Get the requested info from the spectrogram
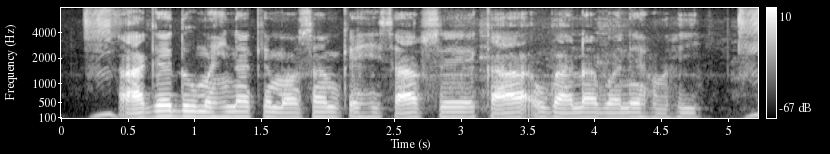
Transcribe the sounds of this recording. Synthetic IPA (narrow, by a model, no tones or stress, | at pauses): a̰ːɡed̪uməɦinakemɔːsəmkeɦɪsaːbsekaːʔʊ̰ɡaːnabəneɦoɦiː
